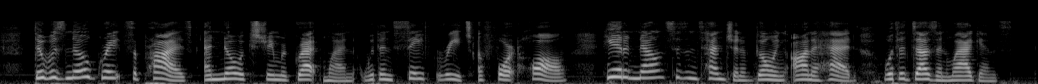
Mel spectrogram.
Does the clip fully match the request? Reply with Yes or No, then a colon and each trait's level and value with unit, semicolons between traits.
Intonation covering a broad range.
Yes: wide, 5.7 semitones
